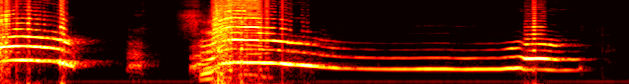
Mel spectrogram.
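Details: Pet dog singing on command, a sustained tonal howl that rises then slides slowly downward and holds steady, preceded by short yelping bursts and a brief final upswing, with a person chanting "sing" around it.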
